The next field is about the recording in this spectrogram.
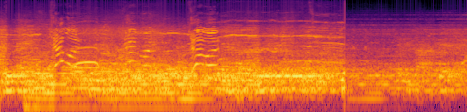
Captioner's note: crowd cheering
